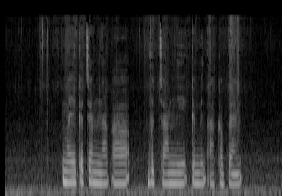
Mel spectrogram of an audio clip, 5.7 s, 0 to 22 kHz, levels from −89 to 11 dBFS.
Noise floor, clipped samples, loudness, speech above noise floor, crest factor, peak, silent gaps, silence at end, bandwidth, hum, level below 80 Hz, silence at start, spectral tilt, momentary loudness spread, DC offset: -54 dBFS; under 0.1%; -34 LUFS; 21 dB; 20 dB; -16 dBFS; none; 0.05 s; 16.5 kHz; none; -54 dBFS; 0.1 s; -5.5 dB/octave; 23 LU; under 0.1%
